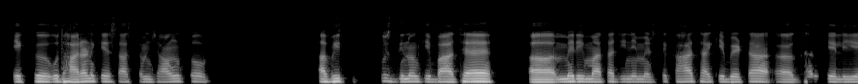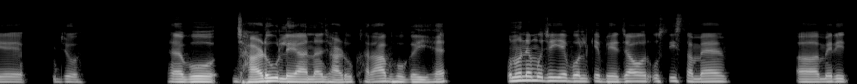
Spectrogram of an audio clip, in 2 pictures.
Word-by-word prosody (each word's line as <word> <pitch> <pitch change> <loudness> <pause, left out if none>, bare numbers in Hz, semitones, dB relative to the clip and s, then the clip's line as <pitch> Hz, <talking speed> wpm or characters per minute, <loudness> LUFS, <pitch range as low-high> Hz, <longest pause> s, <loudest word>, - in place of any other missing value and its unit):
एक 130 +1 -6 0.2
उदाहरण 130 +1 0
के 130 -1 -6
साथ 120 0 -9
समझाऊँ 125 +2 -7
तो 130 -2 -8 1.1
अभी, 125 +2 +2
कुछ 140 +3 -14
दिनों 130 0 -3
की 130 0 -7
बात 125 +1 -2
है। 130 -1 +5 0.4
अ, 115 -1 +3
मेरी 130 +2 +1
माताजी 125 0 -4
ने 125 - -5
मेरे 125 -2 -6
से 135 +4 -15
कहा 130 +1 -5
था 125 -1 -7
कि 125 +2 -8
बेटा 125 +2 -3
अ, 120 -1 -6
घर 120 +3 -12
के 125 - -4
लिए 120 -1 -4 0.3
जो 120 -1 -6 0.9
है 120 -1 +2
वो 120 +2 +5 0.3
झाड़ू 125 +6 +7
ले 130 -3 +5
आना, 120 0 +3
झाड़ू 115 0 0
ख़राब 130 +2 -1
हो 125 - +2
गयी 115 -1 +1
है। 120 +4 -1 0.6
उन्होंने 180 +3 +6
मुझे 175 -3 +3
ये 160 -1 +3
बोल 140 -1 +2
के 145 +1 -4
भेजा 130 +2 0
और 140 0 0
उसी 155 +3 -5
समय 135 -1 -1 0.7
अ, 120 0 +1
मेरी 130 +1 0
125 Hz, 170 wpm, -22 LUFS, 120-135 Hz, 1.1 s, झाड़ू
